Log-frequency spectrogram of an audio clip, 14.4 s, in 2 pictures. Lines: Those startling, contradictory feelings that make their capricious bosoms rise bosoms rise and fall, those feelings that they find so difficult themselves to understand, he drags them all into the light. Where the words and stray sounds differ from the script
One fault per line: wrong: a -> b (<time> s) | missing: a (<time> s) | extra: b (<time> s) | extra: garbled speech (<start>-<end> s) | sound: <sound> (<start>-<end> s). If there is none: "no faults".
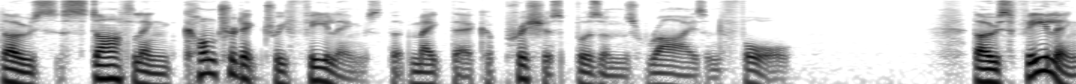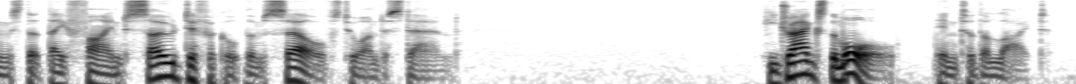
missing: bosoms rise (4.8 s)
